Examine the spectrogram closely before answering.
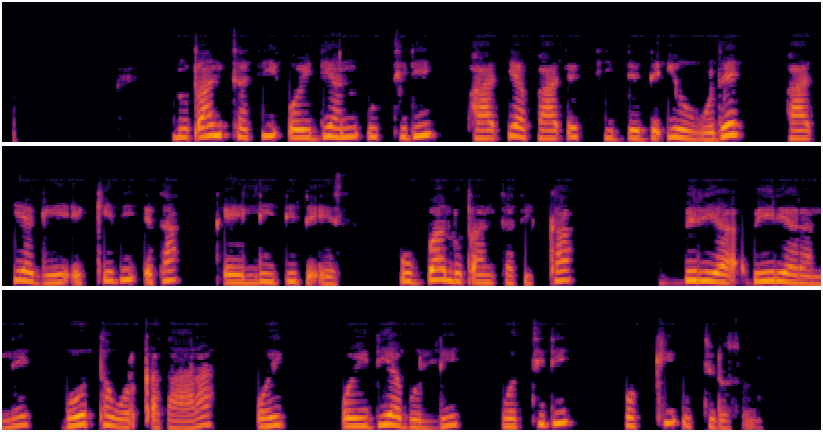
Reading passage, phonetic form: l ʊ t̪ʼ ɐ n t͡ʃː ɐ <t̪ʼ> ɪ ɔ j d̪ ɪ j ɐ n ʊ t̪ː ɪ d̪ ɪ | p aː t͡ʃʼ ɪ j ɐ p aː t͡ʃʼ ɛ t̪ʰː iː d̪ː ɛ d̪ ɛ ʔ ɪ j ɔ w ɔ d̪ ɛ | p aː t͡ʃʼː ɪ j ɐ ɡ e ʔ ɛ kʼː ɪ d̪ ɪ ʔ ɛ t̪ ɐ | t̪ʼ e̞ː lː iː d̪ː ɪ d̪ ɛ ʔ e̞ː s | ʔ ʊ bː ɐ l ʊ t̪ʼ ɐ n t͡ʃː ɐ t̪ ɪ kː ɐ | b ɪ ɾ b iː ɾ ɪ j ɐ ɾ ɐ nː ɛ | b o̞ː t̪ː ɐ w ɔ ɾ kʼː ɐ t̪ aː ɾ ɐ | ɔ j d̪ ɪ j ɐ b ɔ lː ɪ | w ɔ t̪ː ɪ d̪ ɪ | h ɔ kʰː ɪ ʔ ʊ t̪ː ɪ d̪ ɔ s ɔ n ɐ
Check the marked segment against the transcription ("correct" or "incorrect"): incorrect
